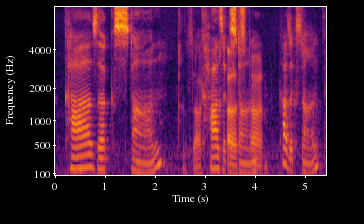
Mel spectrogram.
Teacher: some secondary stress on the ston syllable because it does have that clear vowel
